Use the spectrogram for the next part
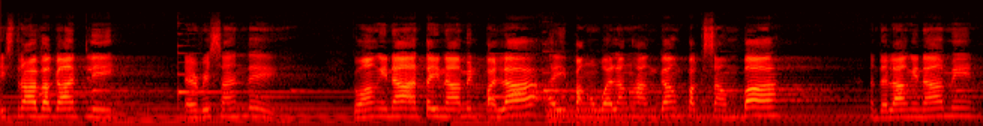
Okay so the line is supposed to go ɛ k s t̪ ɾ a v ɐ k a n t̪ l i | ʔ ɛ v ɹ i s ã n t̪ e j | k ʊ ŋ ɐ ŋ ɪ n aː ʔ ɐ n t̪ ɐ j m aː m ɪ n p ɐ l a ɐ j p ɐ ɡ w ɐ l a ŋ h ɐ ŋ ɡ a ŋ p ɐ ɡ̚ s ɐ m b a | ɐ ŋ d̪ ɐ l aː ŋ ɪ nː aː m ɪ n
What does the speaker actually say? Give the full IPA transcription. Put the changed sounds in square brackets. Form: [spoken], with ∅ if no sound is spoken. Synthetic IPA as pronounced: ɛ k s t̪ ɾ a v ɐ [ɡ] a n t̪ l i | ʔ ɛ v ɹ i s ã n [d̪] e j | k ʊ ŋ ɐ ŋ ɪ n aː ʔ ɐ n t̪ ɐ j [n] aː m ɪ n p ɐ l a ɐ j p ɐ [ŋ] w ɐ l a ŋ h ɐ ŋ ɡ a ŋ p ɐ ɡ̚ s ɐ m b a | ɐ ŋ d̪ ɐ l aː ŋ ɪ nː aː m ɪ n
